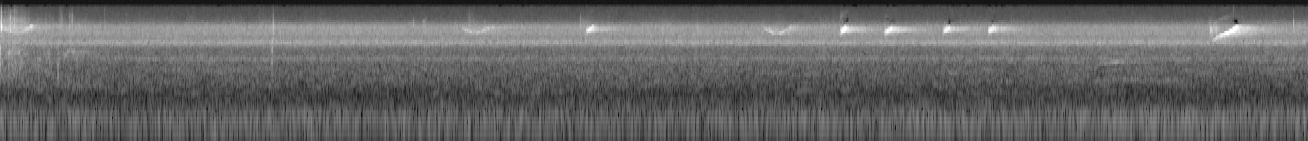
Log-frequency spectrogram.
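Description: A string of short, high chirps: scattered single ones early, a quick run of four about six to seven and a half seconds in, and a longer one sweeping upward near the end, over a steady low rumble.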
